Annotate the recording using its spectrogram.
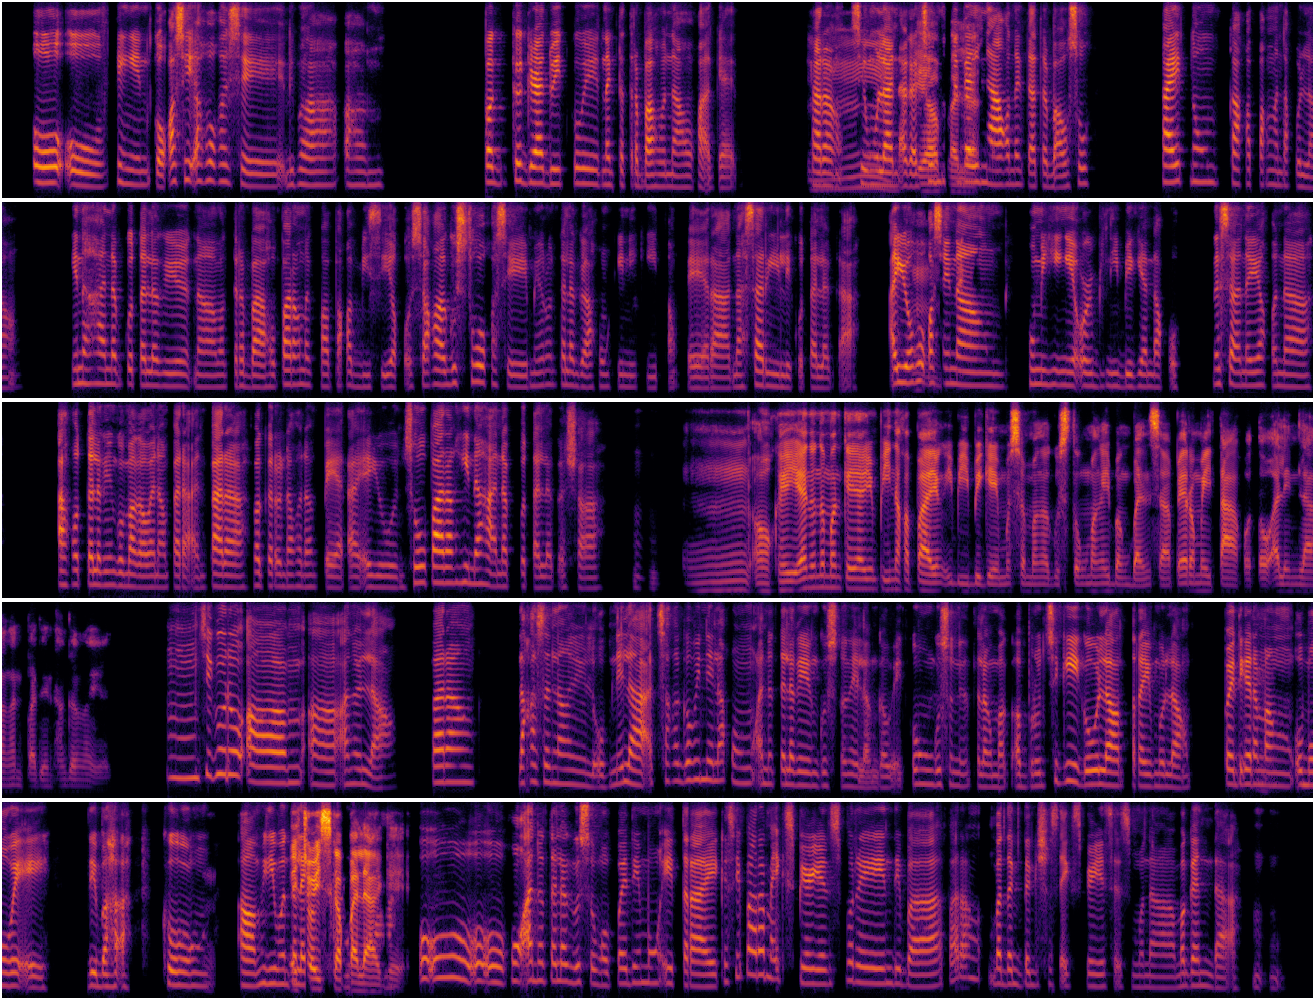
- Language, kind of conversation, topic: Filipino, podcast, Ano ang mga tinitimbang mo kapag pinag-iisipan mong manirahan sa ibang bansa?
- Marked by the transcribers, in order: other background noise; tapping; laughing while speaking: "'di ba?"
